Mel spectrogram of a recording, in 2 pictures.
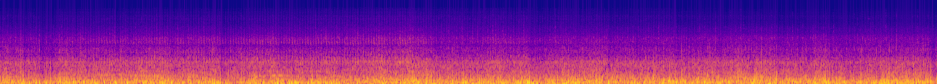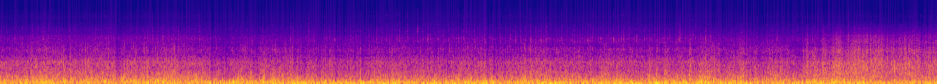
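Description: Steady low rumble of engine noise and wind buffeting on a microphone mounted on a moving car's rooftop landing platform, beneath a Piper Cub.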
